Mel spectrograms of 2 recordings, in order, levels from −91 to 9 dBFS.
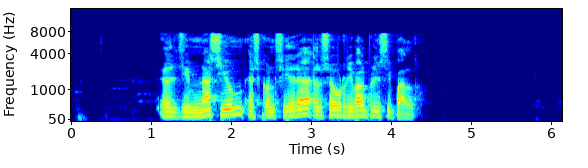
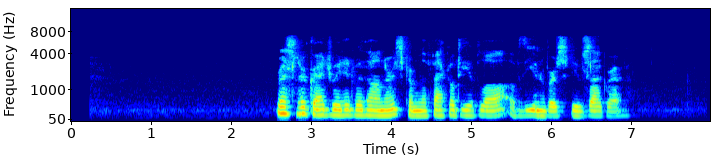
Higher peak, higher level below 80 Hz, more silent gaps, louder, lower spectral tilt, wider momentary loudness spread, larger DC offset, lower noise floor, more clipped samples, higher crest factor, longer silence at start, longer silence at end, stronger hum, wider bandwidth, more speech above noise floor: first, -8 dBFS vs -12 dBFS; first, -60 dBFS vs -80 dBFS; neither; first, -27 LUFS vs -30 LUFS; second, -5 dB/octave vs -8 dB/octave; about the same, 8 LU vs 9 LU; neither; first, under -90 dBFS vs -74 dBFS; neither; about the same, 20 dB vs 20 dB; second, 1.1 s vs 2.55 s; first, 1.85 s vs 1.1 s; neither; first, 8 kHz vs 7.2 kHz; first, over 63 dB vs 45 dB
